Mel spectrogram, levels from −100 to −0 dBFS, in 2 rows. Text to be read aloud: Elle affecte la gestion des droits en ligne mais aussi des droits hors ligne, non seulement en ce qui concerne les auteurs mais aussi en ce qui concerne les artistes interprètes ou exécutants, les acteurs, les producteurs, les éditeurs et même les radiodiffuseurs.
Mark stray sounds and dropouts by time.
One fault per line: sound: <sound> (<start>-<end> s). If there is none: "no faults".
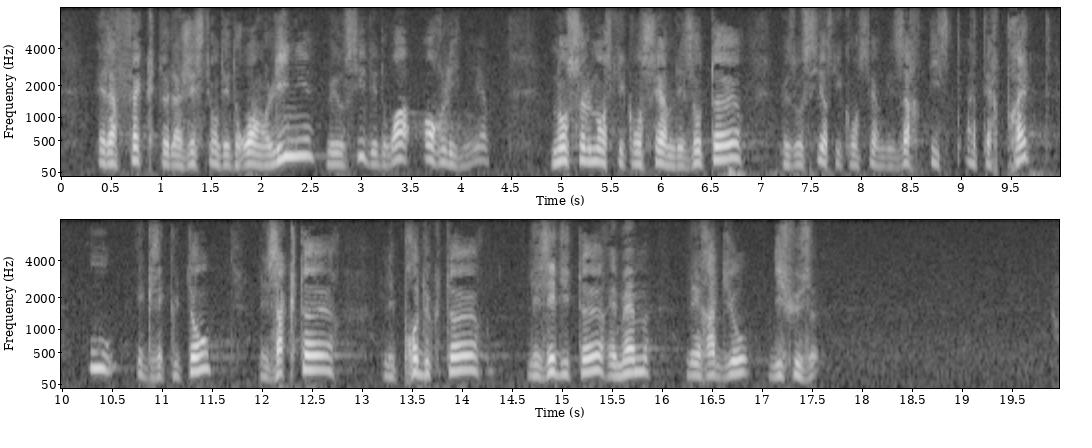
no faults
